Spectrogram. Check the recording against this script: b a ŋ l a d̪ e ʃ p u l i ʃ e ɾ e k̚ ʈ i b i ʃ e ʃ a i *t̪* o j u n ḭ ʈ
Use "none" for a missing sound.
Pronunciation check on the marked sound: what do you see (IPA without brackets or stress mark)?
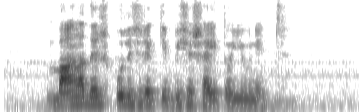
t̪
